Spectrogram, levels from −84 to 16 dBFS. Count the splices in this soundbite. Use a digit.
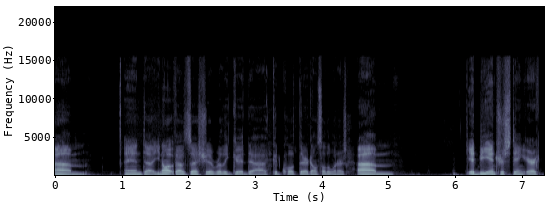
2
